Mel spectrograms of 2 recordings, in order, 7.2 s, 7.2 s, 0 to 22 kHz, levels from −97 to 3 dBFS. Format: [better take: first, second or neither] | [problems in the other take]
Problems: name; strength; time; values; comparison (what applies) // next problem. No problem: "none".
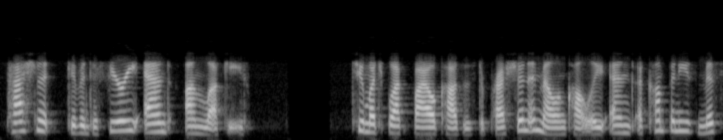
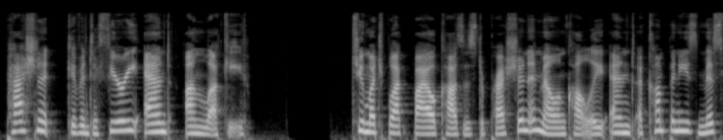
second | phone-call audio; nothing above 3.5 kHz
